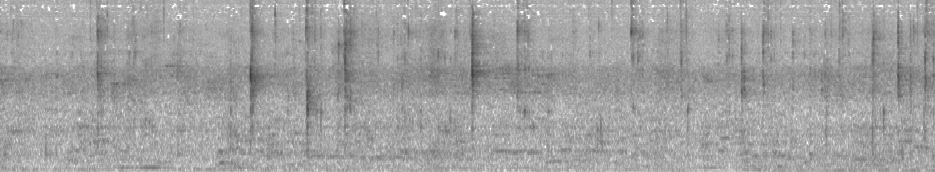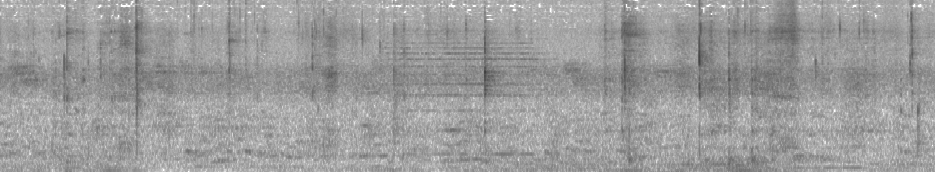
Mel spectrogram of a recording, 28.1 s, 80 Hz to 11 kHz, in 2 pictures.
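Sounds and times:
person chewing: 3.7s - 14.2s, 14.8s - 16.7s, 24.4s - 28.0s.

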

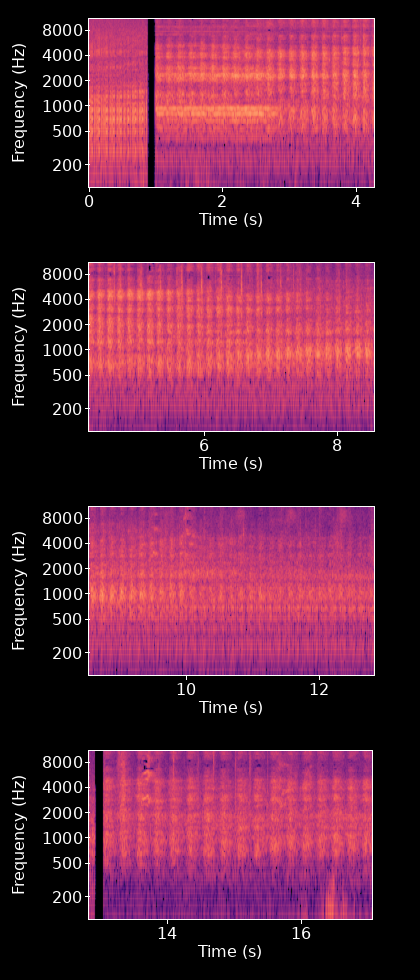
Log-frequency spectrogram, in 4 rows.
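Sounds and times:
model steam locomotive chuffing: 0.0s - 17.0s
steam whistle tone: 1.0s - 3.4s.

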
